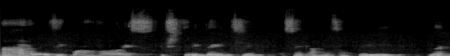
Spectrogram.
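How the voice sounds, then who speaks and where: Somewhat breathy and fairly high for a man, his voice moves at a very slow pace with ordinary pitch variation. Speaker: spiritist lecturer. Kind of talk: religious lecture. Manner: soft-spoken; conversational, informal.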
